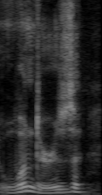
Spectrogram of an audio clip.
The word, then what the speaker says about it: Oneders: a band called the Wonders. And the Wonders is spelled Oneders, not like wonder, like wonder, like number one with ders at the end.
